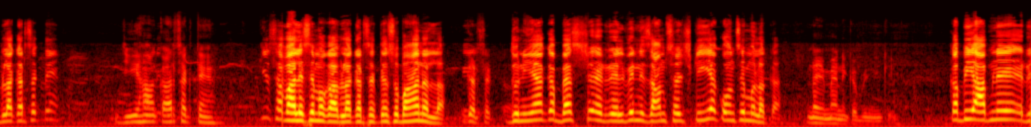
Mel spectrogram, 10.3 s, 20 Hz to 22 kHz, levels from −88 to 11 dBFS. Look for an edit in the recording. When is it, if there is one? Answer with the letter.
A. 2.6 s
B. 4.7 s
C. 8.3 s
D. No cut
B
